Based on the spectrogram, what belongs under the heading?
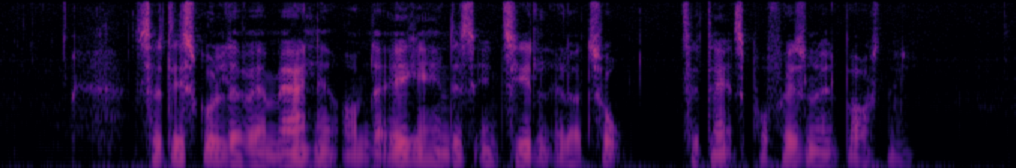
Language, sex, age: Danish, male, 41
